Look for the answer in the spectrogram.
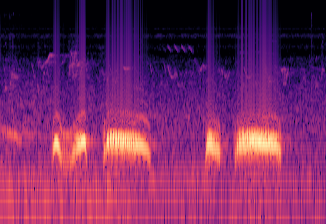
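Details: Spotted dove in Thailand giving low, mellow coos in two phrases, each a short wavering note leading into a longer sustained coo, with a brief pause between phrases.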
